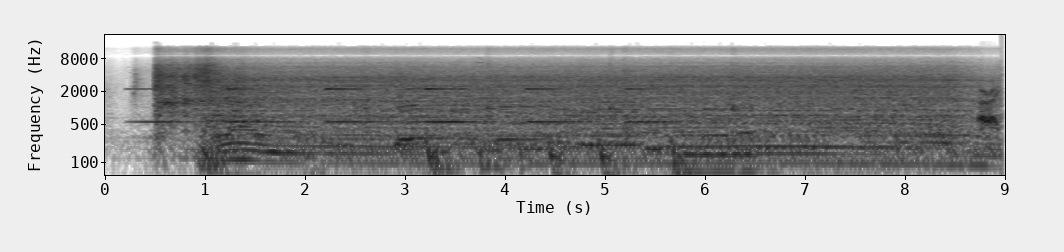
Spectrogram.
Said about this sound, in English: All right, so now I've got the car on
